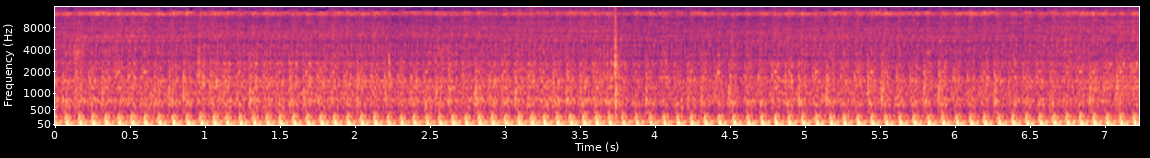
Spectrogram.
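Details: Suzuki Quad Runner 250 under restoration, exhaust refitted and new TC crank oil seal, tested through reverse and low and high range: steady thump about 220 pulses a minute, even clatter, no grinding; transmission and exhaust sound right.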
